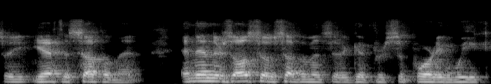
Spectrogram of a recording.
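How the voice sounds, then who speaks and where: A man's medium-pitched voice with vocal fry, at a fairly quick pace, with audible room echo. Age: 70s. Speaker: holistic health practitioner. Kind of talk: interview. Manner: animated.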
